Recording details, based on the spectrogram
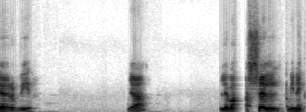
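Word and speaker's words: לבשל: Levashel, mire, casi ni se pronuncia la E. En comparación, por ejemplo, con la E corta de piedra, even, levashel, egos, vet.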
